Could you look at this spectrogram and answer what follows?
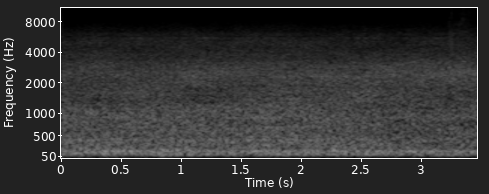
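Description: A Gulfstream business jet takes off from San Diego airport, producing a continuous engine roar that stays fairly loud and even across the short stretch, with no voices.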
